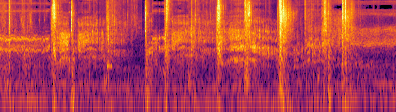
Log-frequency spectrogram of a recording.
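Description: A metal wrench strikes flesh with heavy thuds.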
